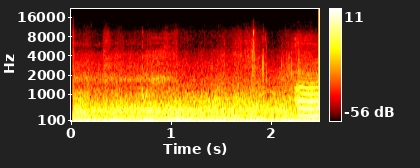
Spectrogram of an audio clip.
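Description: Wind buffeting the phone's microphone: a steady low rumble.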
